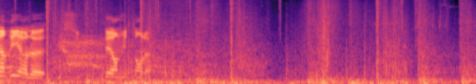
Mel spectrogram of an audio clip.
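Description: A rifle fires repeated sharp shots.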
